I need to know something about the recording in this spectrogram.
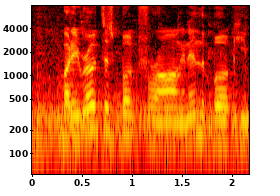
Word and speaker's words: farang: He wrote a book called Farang, F-A-R-A-N-G. Thais pronounce it Phalang.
